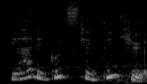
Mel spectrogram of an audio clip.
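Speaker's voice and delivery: high, loud, lilting question; teasing seatmate. Retold or imitated. Lady sitting beside the speaker after landing, teasing.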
